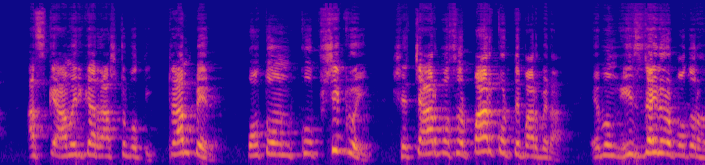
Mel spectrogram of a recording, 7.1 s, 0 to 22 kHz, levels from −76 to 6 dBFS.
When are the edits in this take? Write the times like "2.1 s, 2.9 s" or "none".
1.7 s

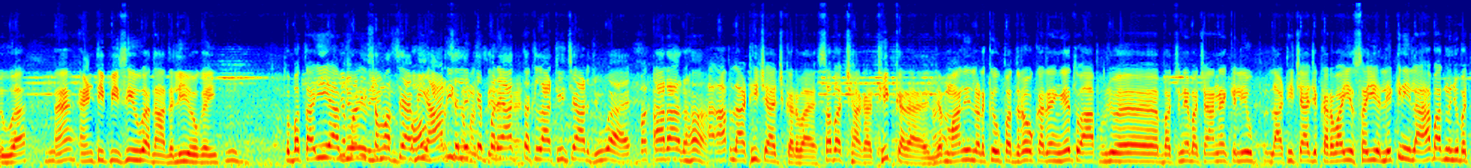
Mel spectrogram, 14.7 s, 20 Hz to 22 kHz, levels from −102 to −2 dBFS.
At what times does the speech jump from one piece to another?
none

